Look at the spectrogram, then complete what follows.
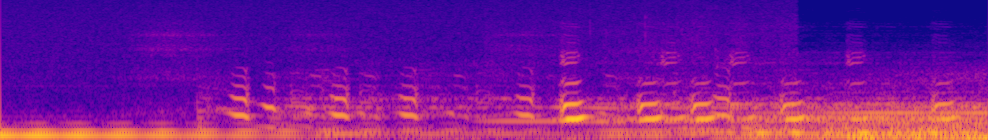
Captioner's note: voices distorting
